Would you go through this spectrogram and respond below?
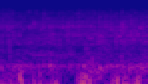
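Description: Steady, soft trickle of a small cold stream flowing over rocks, a continuous low babble with no breaks and no voices.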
